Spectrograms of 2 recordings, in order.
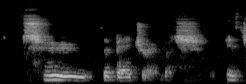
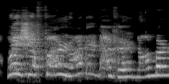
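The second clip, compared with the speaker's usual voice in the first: high-pitched panicked demand; mock frantic cry; 14 semitones higher, faster than usual. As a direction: imitate a flustered partner at his wits' end. Acting panicked partner hunting phone.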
